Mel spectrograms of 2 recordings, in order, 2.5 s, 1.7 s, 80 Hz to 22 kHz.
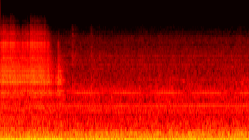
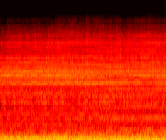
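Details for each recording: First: Johnson Controls water-source packaged heat pump mounted in a ceiling, serviced for not cooling (thermostat 66, room 79°F): smooth even low hum with faint steady tone, no rattle; runs quietly. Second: Johnson Controls water-source packaged heat pump in a ceiling, running after drain blowout: steady low hum with a buzzing edge from two metal panels touching; fixed by placing something between them.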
